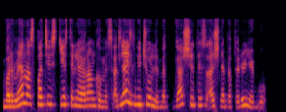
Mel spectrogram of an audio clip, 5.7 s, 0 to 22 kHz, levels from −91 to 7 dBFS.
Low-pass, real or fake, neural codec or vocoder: 10.8 kHz; fake; codec, 24 kHz, 3 kbps, HILCodec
